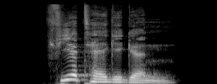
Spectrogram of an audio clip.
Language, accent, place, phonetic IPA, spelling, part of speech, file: German, Germany, Berlin, [ˈfiːɐ̯ˌtɛːɡɪɡn̩], viertägigen, adjective, De-viertägigen.ogg
- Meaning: inflection of viertägig: 1. strong genitive masculine/neuter singular 2. weak/mixed genitive/dative all-gender singular 3. strong/weak/mixed accusative masculine singular 4. strong dative plural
